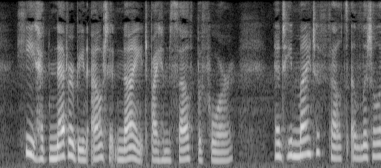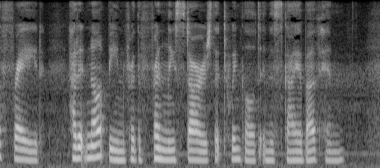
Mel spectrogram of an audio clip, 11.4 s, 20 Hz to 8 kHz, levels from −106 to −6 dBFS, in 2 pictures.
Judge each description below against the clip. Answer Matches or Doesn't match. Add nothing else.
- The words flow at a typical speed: Matches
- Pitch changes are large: Doesn't match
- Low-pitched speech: Doesn't match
